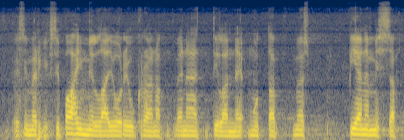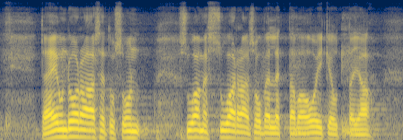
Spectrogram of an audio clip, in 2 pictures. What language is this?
Finnish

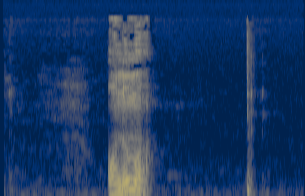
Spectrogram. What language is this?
Turkish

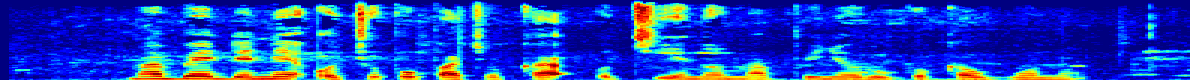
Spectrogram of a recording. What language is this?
Luo (Kenya and Tanzania)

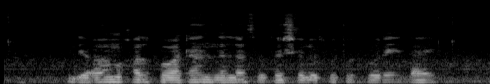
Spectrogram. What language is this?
Pashto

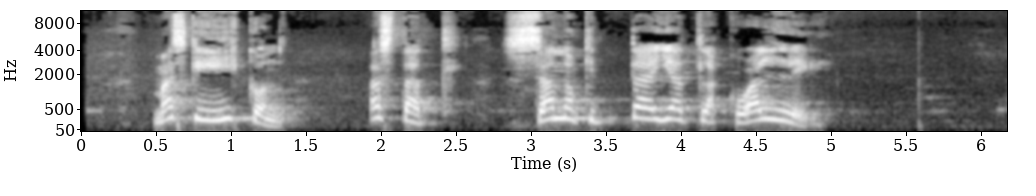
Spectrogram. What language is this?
Central Puebla Nahuatl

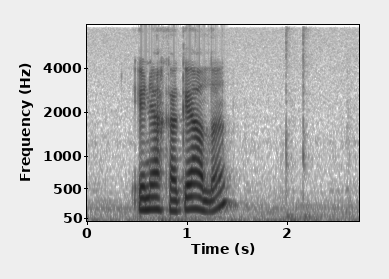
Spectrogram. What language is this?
Faroese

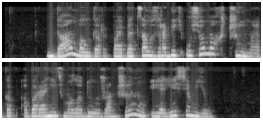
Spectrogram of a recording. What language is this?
Belarusian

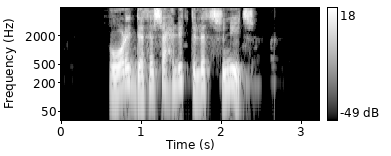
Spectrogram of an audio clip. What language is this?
Kabyle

